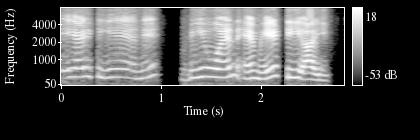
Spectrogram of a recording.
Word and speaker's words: Aitana Bonmati: Little different pronunciation. So that is Aitana Bonmati.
